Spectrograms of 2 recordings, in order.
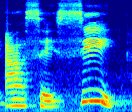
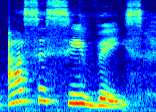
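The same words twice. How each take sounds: First: "acessíveis" slowed, the "si" held out; stress on si. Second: Said in the usual way. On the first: Shown as a demonstration. Teacher showing where the accent falls, stressed and drawn-out "si" in "acessíveis". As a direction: stretch the "si" in "acessíveis". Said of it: "ela tem um acento aqui, ó, no si". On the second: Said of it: "ela tem um acento aqui".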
